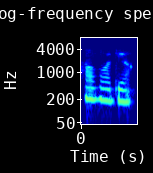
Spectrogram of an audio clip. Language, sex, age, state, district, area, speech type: Assamese, female, 45-60, Assam, Lakhimpur, rural, conversation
